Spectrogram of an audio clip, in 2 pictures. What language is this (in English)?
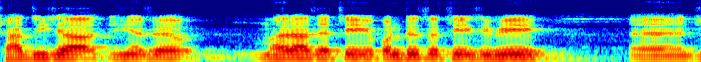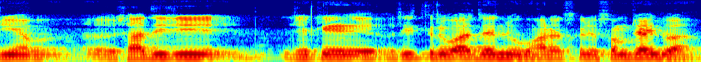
Sindhi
